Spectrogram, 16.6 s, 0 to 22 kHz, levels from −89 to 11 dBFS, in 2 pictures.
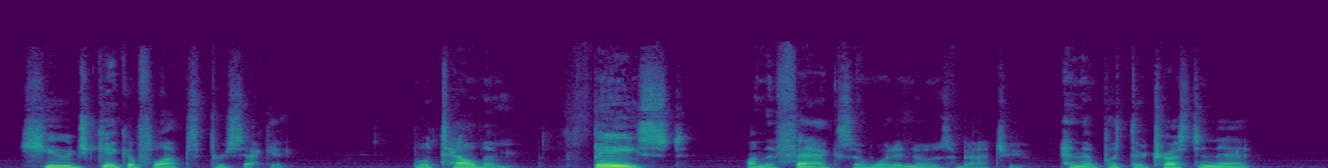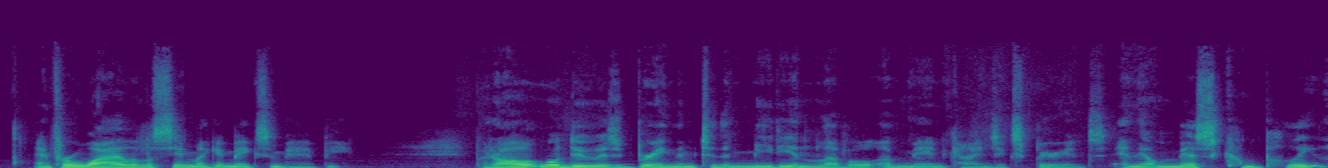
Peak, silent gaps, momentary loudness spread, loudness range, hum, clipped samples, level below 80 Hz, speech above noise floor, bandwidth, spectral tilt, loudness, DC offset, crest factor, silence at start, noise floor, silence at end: -2 dBFS; none; 18 LU; 7 LU; none; under 0.1%; -62 dBFS; 50 dB; 14 kHz; -7.5 dB/octave; -23 LUFS; under 0.1%; 22 dB; 0.15 s; -72 dBFS; 0 s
